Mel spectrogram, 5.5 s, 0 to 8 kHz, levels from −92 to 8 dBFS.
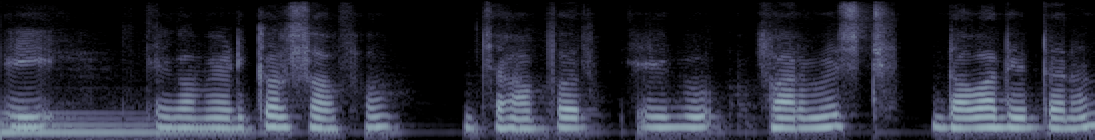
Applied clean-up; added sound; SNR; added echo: neural mask model RNNoise.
